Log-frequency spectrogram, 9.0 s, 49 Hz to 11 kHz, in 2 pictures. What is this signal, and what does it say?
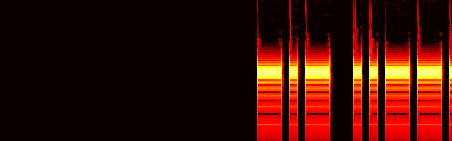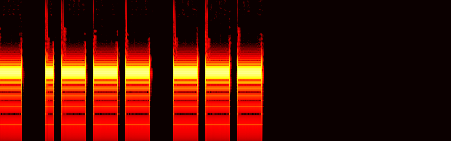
Morse code, heard as a keyed tone, about 15 wpm, 700 Hz. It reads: K2JO
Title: USA Call Signs - 4 Characters - Repeated 2x - 15wpm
